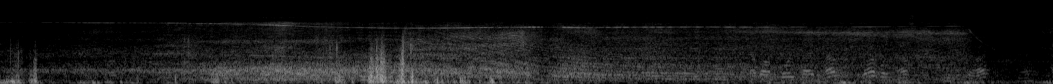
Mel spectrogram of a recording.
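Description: A radio-controlled model aircraft's motor whining as it climbs away: a thin, high whine that slowly falls in pitch over a rushing noise. It swells over the first few seconds, then fades, and cuts off just before the end.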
